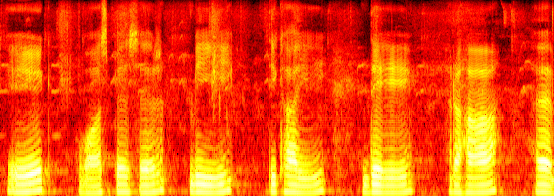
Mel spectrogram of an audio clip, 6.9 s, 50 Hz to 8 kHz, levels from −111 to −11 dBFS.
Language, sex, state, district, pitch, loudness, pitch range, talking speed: Hindi, male, Rajasthan, Jaipur, 120 Hz, -18 LUFS, 115-130 Hz, 70 wpm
